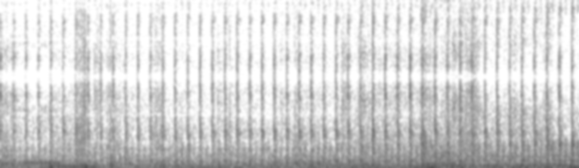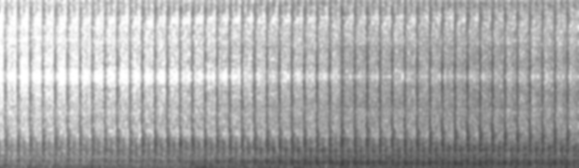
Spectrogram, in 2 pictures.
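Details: Subaru petrol engine at idle knocking sharply and evenly, about four times a second; owner thinks it is more than normal piston slap, cause unknown.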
